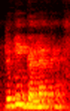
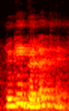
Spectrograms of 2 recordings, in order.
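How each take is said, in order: The two takes are said the same way.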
